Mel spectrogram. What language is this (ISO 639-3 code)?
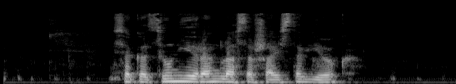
oru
